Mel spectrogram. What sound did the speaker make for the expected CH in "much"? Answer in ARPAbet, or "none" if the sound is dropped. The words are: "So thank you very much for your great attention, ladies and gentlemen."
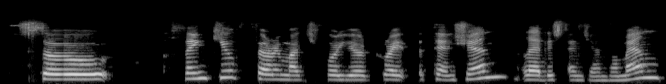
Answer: CH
